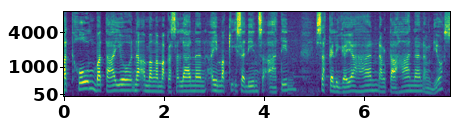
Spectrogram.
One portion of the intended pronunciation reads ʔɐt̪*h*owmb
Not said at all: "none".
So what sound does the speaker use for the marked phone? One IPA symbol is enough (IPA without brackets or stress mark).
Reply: h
